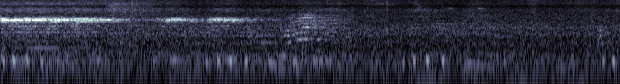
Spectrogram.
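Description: Racing pigeons in a loft coo in short, low repeated calls close by, with a faint chirp among them over steady background noise.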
